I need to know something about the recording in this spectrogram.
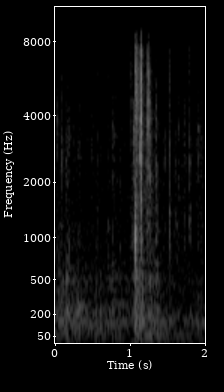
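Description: Faint keystrokes on a computer keyboard: a quick run of three or four taps about a second in, with a few fainter ticks around it.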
